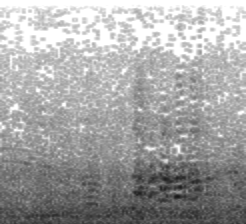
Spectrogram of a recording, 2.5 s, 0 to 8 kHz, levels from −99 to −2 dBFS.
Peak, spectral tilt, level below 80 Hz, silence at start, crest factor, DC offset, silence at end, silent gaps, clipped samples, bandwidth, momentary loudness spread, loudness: -4 dBFS; -7.5 dB/octave; -32 dBFS; 0 s; 16 dB; 2%; 0 s; none; under 0.1%; 8 kHz; 8 LU; -19 LUFS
